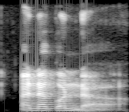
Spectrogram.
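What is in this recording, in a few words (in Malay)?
"anakonda", Malay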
